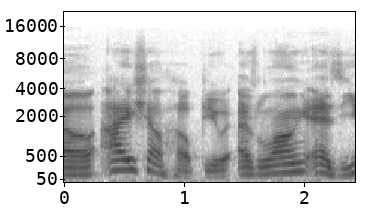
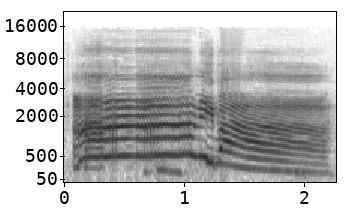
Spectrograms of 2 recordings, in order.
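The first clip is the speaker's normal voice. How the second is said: shout; 7 dB louder, much slower than usual. Acted. Shouted sound effect cheer.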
